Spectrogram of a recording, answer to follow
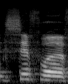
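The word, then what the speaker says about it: SFWA: them right right and sifla for any of those who don't know is the science fiction and fantasy but only one is not two f's f is silent and invisible and invisible yeah that's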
